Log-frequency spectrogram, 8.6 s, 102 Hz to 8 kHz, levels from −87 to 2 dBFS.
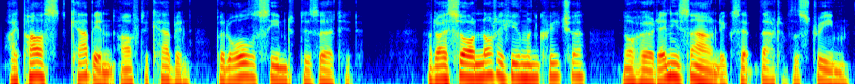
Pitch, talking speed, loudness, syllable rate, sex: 125 Hz, 175 wpm, -19 LUFS, 5.2 syllables/s, male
